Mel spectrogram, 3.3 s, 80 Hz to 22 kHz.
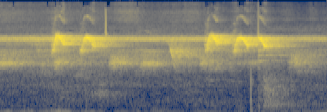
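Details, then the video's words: Sunbird hunting-lure call, given as two pairs of sharp, high, downward-flicking notes about one and a half seconds apart over a steady thin whine. "Sun Bird Calling Sound Effect Mp3"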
